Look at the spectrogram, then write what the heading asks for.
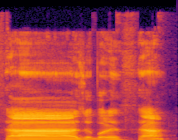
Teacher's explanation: ছা টা যখন উচ্চারণ করবো জিহ্বার আগা উপরের দাঁতের আগার সাথে লাগে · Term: সাটা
